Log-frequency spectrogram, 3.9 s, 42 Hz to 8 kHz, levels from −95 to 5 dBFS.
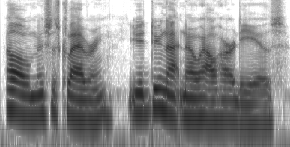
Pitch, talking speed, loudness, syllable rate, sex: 120 Hz, 170 wpm, -17 LUFS, 3.8 syllables/s, male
